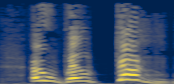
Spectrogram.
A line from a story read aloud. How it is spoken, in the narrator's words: cried Professor Flitwick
